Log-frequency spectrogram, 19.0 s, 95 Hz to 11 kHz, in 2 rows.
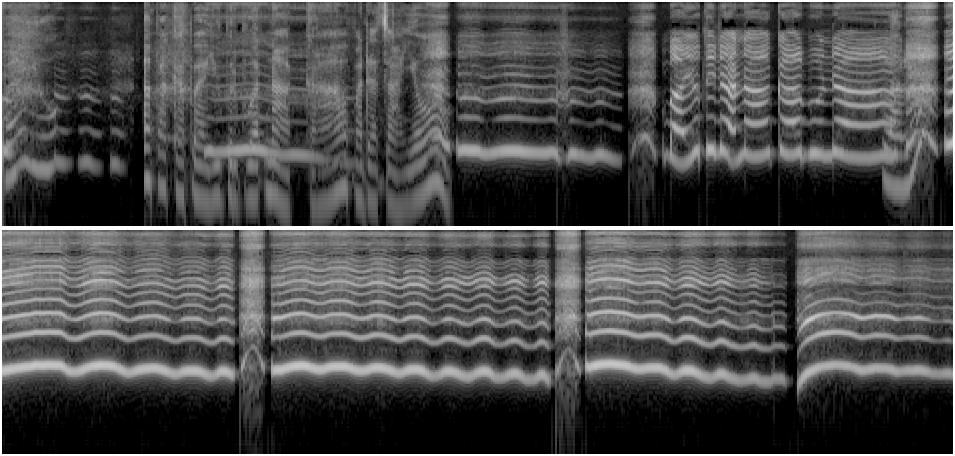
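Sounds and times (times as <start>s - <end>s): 
child crying loudly in wavering wails: 0.0s - 1.2s, 1.9s - 19.0s
speech: 1.4s - 4.8s, 6.7s - 9.6s
child gasping for breath between sobs: 6.3s - 6.6s, 8.8s - 9.4s.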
